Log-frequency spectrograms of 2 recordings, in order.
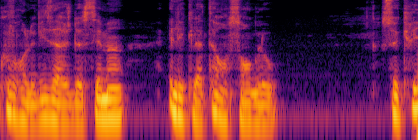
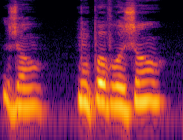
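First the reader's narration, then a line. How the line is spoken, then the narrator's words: Exclaiming. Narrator (French): s'écria Clairette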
